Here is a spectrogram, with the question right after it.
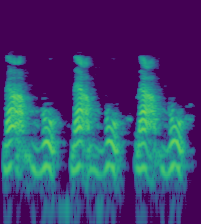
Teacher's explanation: الباء مرققة مضمومة، بس برضو علشان ما نفخمهاش لازم نبدأ بيها وإحنا مبتسمين ونضم بسرعة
